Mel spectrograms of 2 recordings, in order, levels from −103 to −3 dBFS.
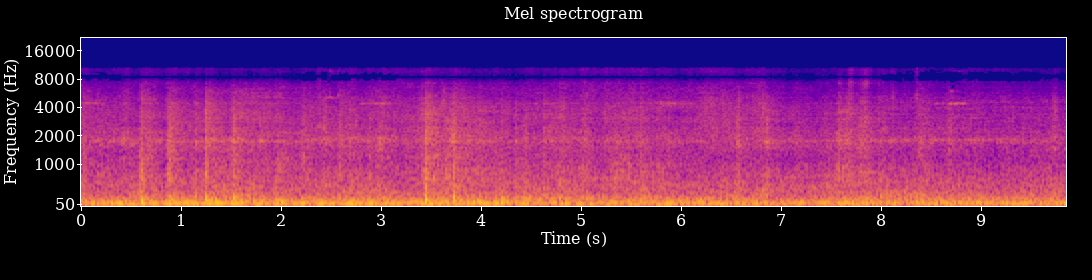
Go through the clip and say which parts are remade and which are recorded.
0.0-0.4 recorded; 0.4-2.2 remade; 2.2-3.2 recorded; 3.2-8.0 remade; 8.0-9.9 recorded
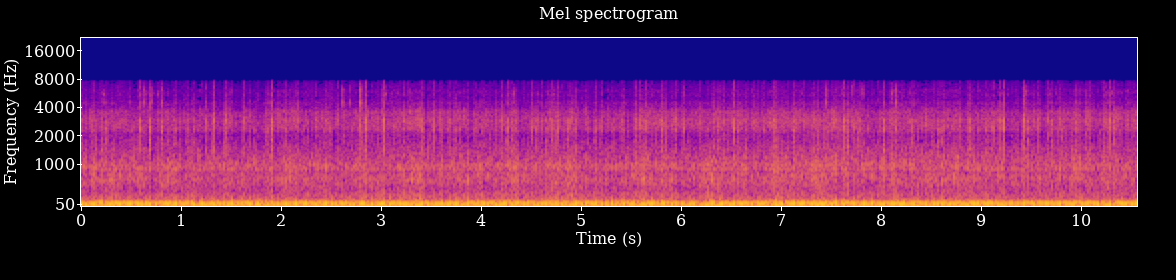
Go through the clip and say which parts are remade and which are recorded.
0.0-10.6 recorded

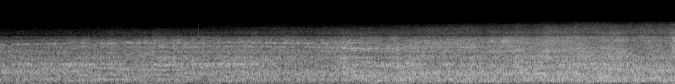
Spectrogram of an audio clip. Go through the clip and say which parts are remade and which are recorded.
0.0-0.7 recorded; 0.7-2.2 remade; 2.2-3.4 recorded; 3.4-4.1 remade; 4.1-5.0 recorded; 5.0-6.3 remade; 6.3-6.8 recorded

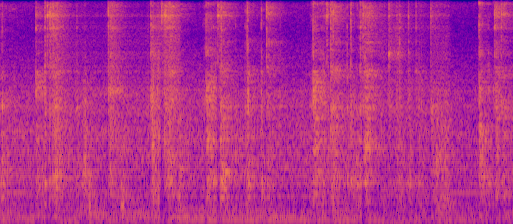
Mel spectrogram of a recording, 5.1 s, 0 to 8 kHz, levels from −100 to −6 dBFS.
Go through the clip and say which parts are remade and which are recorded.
0.0-0.5 recorded; 0.5-1.8 remade; 1.8-3.8 recorded; 3.8-4.5 remade; 4.5-5.1 recorded

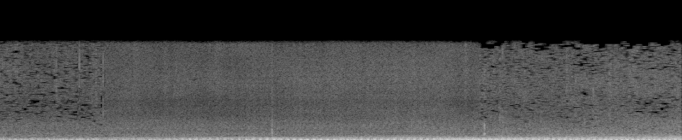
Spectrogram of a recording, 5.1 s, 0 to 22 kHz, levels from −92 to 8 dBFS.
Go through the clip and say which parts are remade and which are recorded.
0.0-0.8 recorded; 0.8-3.6 remade; 3.6-5.1 recorded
